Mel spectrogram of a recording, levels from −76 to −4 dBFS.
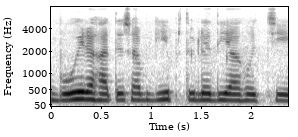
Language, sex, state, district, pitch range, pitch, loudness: Bengali, female, West Bengal, Dakshin Dinajpur, 185-200 Hz, 195 Hz, -17 LUFS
